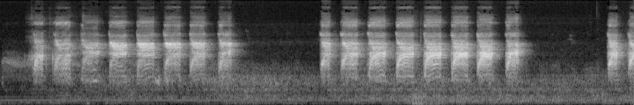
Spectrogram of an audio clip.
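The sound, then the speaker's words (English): A toy duck quacks as someone hits it, in quick, evenly spaced bursts, about eight in a row, pauses briefly, then repeats the same steady run before starting again. The quacks are loud and nasal, with no talking. “And then she took a video of herself hitting the duck. This is the duck, guys, that would ruin take after take. This is what it sounded like.”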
